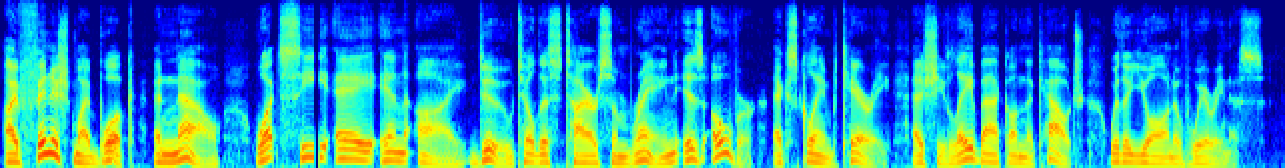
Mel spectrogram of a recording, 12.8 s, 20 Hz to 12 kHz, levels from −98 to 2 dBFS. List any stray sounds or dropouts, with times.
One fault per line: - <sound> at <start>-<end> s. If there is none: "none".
- dropout at 3.1-3.2 s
